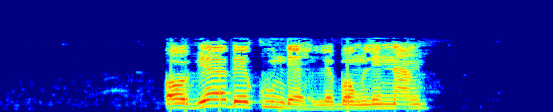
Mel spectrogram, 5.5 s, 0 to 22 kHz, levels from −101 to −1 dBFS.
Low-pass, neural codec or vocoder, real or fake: 5.4 kHz; none; real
